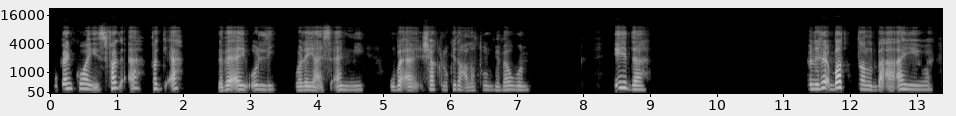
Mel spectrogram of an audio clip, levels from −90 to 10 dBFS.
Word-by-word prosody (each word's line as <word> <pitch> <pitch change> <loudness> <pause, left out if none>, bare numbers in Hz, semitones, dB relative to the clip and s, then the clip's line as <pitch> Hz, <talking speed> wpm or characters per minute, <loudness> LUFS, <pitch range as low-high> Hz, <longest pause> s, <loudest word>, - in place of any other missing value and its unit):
وكان 240 -9 +2
كويس، 230 -3 +1
فجأة، 260 +2 +2 0.2
فجأة، 235 -3 +1 0.6
لا 150 - -1
بقى 195 +2 +4
يقُل 195 +1 -3
لي 185 0 -7 0.3
ولا 170 +1 -1 0.2
يسألني 180 0 -5 0.4
وبقى 195 +4 -1
شكله 185 -3 -1
كده 195 +1 -5
على 140 +3 -7
طول 180 0 -13
مبوِّم. 175 +1 -6 1.3
إيه 270 -5 +4
ده؟ 190 -5 0 2.5
من 215 - +3
غي 260 +7 +5
بطّل 220 -6 +4
بقى، 170 +4 +1
أيوه 190 -2 -4
195 Hz, 105 wpm, -23 LUFS, 180-220 Hz, 2.5 s, غي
